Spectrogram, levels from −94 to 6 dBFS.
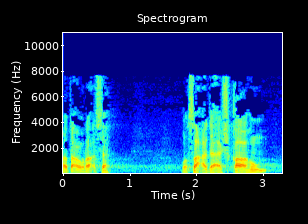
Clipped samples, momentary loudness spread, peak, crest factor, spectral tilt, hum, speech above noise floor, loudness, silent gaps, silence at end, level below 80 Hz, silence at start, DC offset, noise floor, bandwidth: under 0.1%; 10 LU; -6 dBFS; 20 dB; -4.5 dB/octave; none; 30 dB; -24 LUFS; none; 0.2 s; -62 dBFS; 0 s; under 0.1%; -53 dBFS; 8 kHz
